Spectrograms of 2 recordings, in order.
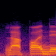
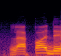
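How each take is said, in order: Both takes have the same delivery.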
